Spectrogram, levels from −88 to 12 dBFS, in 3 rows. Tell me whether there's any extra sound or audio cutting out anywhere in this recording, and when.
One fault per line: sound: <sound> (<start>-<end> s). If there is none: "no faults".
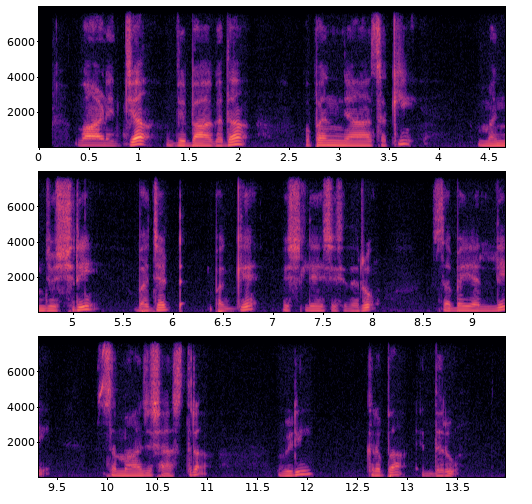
no faults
